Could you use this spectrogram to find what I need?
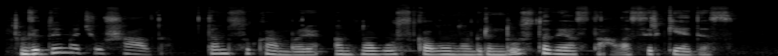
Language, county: Lithuanian, Vilnius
